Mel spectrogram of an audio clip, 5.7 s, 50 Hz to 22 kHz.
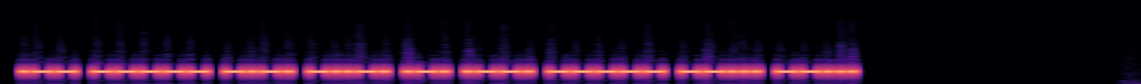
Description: Morse code, heard as a keyed tone, about 37 wpm, 650 Hz. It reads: W0C/RP077
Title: SOTA QSO Practice 40wpm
